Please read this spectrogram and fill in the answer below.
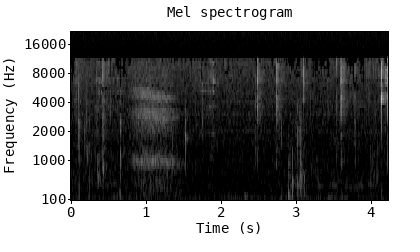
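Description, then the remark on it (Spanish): Someone takes a quiet sip of a drink: a brief soft slurp, then scattered wet mouth clicks and swallowing noises, with no talking. “Disculpad un trago.”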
